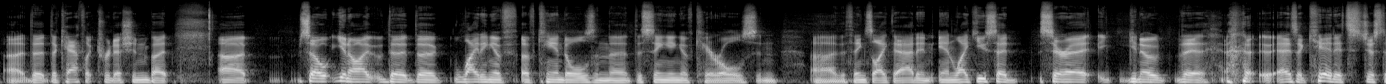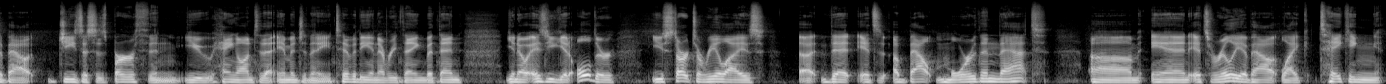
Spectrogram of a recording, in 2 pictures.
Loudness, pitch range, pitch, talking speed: -13 LUFS, 100-120 Hz, 105 Hz, 180 wpm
